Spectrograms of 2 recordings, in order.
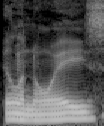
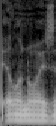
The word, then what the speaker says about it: Illinois: So Illinois. I don't know. Most people say Illinois anyway, which is incorrect. The S is silent. It's kind of like Des Moines, you know, right.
